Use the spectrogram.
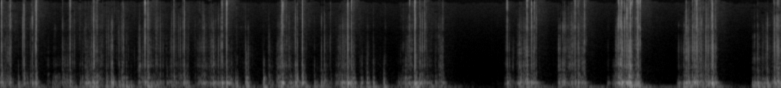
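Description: Long nails scratch with both hands across a thin white hook-side sheet of nylon hook-and-loop velcro laid over a microphone. Dense, rough scratching comes in rapid bursts with a heavy low rumble underneath. There is a brief pause near the middle before the scraping resumes.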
